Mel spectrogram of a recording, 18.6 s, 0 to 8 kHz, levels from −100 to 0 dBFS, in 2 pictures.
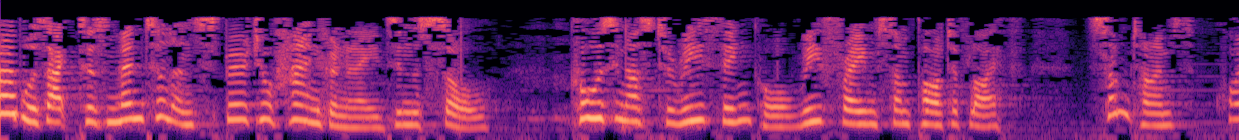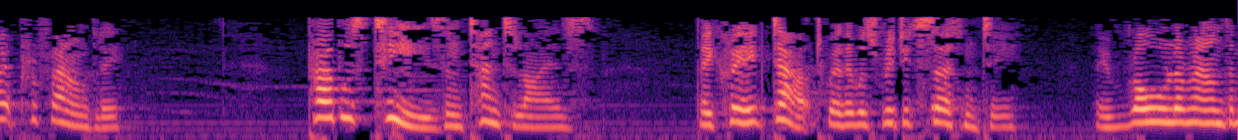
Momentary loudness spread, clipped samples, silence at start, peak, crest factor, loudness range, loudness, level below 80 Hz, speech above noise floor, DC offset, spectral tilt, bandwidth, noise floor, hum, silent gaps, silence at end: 14 LU; under 0.1%; 0 s; -4 dBFS; 20 dB; 6 LU; -24 LUFS; -60 dBFS; 37 dB; under 0.1%; -8 dB/octave; 5.8 kHz; -61 dBFS; none; none; 0 s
